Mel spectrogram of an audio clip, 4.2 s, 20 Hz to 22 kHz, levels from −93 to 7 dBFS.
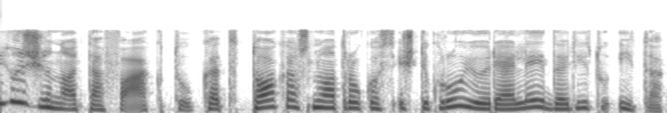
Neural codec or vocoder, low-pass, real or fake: none; 7.2 kHz; real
